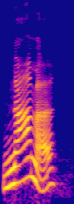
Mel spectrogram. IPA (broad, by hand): namə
